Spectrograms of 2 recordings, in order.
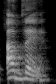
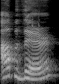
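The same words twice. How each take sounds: First: It is said in a Jamaican accent. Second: It is said in a standard English accent. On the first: This is the Jamaican form. "they say up there" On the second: This is the standard English form. "instead of saying up there"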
